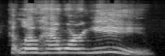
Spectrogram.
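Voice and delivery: slow, loud, high country greeting; drawn-out country hello; country accent. Retold or imitated. Mimicking Tennessee relatives, drawn-out country accent. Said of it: "Very country".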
